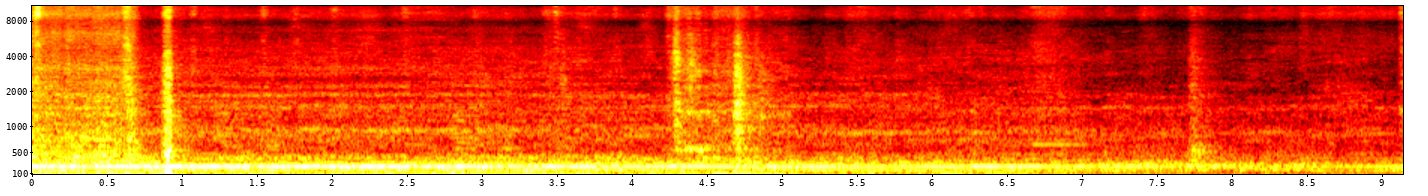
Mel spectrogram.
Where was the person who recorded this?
in a kitchen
